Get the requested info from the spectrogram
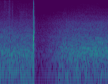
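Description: Ballpark crowd noise, then a single sharp crack of a bat hitting a pitched baseball about two-thirds of a second in, cut off abruptly. The crowd sound fades back in after a brief drop-out. The commentator hears in the crack that the batter didn't get all of the ball.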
